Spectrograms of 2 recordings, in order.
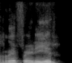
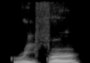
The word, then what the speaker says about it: refer: Pero ¿qué creen? Que aquí sí está acentuada la última sílaba. Vean, refer, refer. Entonces, se duplica la R y se agrega ed. Referred.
